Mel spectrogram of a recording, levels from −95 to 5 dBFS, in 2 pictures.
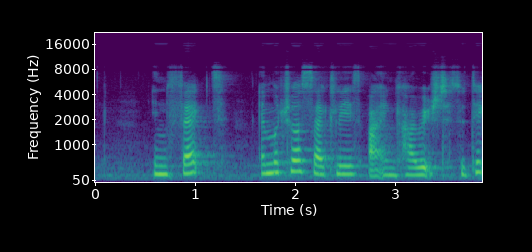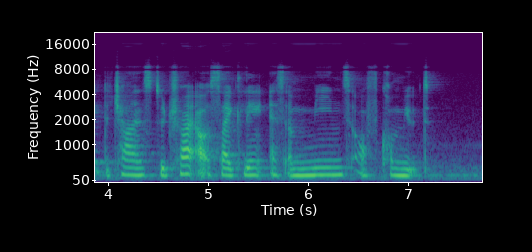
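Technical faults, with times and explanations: No technical faults can be heard in this speech clip.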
